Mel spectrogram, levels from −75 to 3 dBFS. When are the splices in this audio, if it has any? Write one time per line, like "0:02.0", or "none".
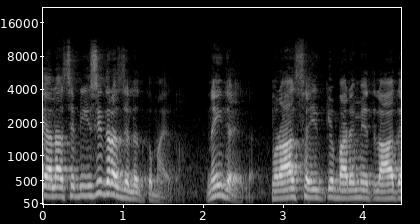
0:02.8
